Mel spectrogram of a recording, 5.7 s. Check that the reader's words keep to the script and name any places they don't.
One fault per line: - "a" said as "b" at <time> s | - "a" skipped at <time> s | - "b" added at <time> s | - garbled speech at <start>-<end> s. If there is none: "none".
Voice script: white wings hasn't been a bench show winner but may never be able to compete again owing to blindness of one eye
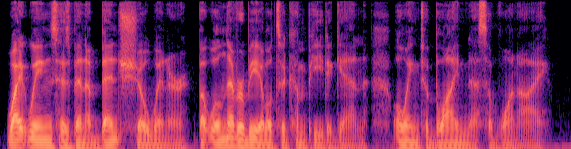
- "hasn't" said as "has" at 0.6 s
- "may" said as "will" at 2.1 s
